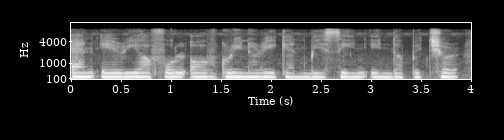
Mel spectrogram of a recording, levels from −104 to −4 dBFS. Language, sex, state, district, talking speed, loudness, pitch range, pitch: English, female, Assam, Kamrup Metropolitan, 165 wpm, -17 LUFS, 175-185 Hz, 180 Hz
